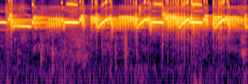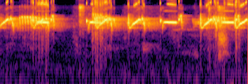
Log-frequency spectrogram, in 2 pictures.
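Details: Red-headed prenjak (prinia) song used as a master recording to train other cage birds. Buzzy, rattling phrases with sharp rising whistled upsweeps, repeated rapidly with short gaps, plus high thin ticks.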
